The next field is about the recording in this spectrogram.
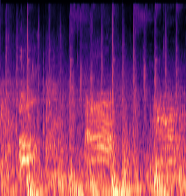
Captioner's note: grunting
